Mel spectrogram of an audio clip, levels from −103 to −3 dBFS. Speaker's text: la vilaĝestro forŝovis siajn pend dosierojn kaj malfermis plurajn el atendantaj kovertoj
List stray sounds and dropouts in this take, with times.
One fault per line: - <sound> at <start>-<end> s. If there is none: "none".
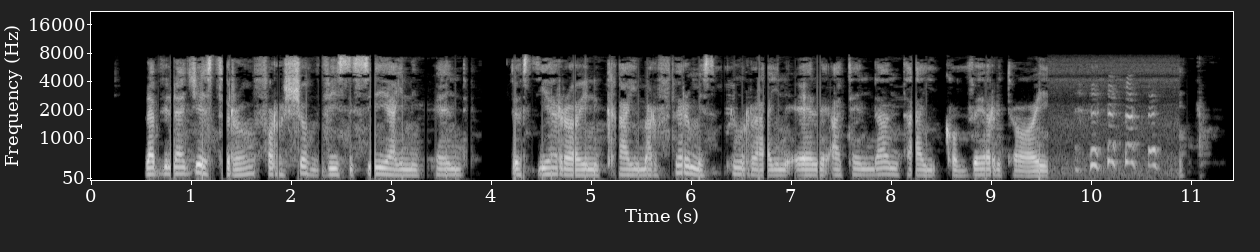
- laugh at 9.8-10.7 s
